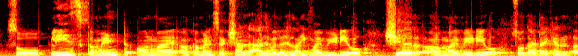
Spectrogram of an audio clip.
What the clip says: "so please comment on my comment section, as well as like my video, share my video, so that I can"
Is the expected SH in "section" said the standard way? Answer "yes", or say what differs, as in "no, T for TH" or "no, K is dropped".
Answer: yes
